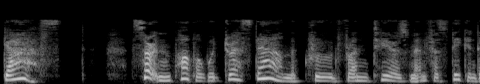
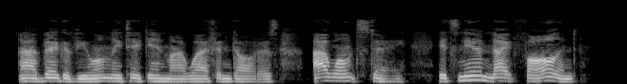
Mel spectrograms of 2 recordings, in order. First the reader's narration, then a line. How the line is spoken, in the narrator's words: Papa calmly said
